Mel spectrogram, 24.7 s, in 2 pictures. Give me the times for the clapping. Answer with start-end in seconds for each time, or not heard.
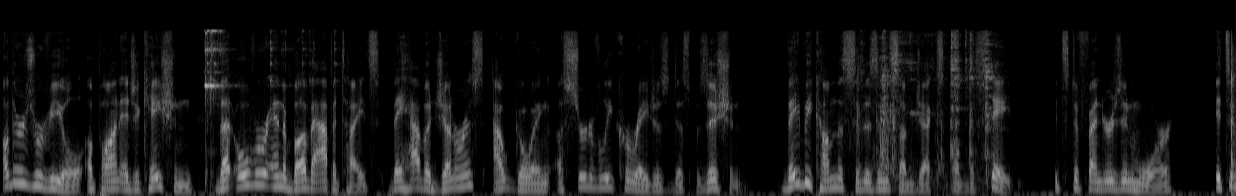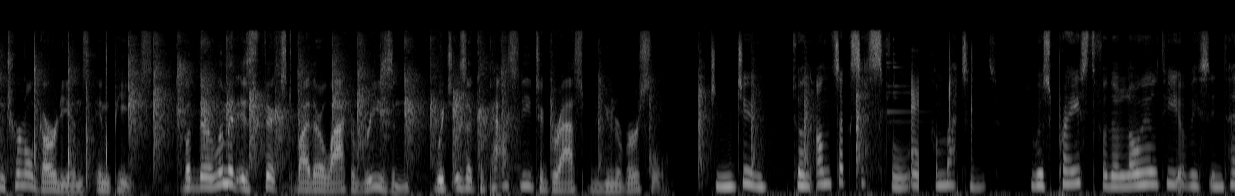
12.3-22.1.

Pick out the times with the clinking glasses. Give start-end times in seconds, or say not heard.
2.0-3.4, 8.6-10.1, 21.2-21.6.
